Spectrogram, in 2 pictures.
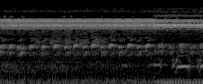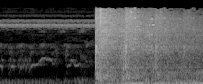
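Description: Birds calling, one with a quick repeated chirp, over a steady high-pitched insect drone. About three and a half seconds in, a sudden loud crash cuts in and rings on, giving way to music.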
